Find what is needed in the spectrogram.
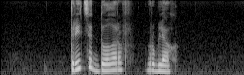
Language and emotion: Russian, neutral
